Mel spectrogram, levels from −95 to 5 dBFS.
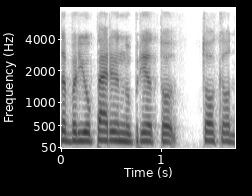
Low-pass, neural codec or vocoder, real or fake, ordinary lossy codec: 7.2 kHz; codec, 24 kHz, 1.2 kbps, DualCodec; fake; AAC, 32 kbps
